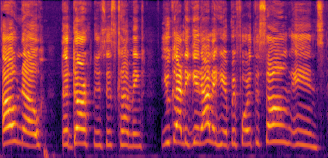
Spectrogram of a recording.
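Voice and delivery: frantic warning. Retold or imitated. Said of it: "Martin's over there on the wall talking about".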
